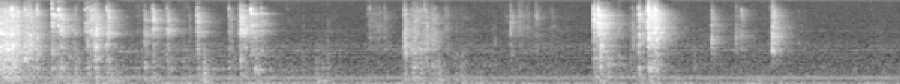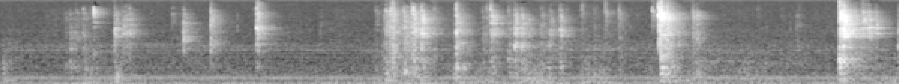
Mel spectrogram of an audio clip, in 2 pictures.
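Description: Plastic toy bricks click and clatter as a small child handles them.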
